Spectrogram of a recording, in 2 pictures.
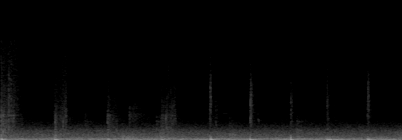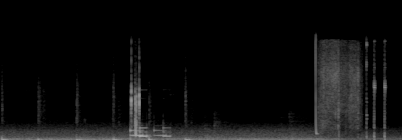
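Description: Footsteps walk steadily along a hard floor indoors.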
